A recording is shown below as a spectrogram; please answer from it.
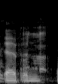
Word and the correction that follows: Davon: Okay, Davin.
